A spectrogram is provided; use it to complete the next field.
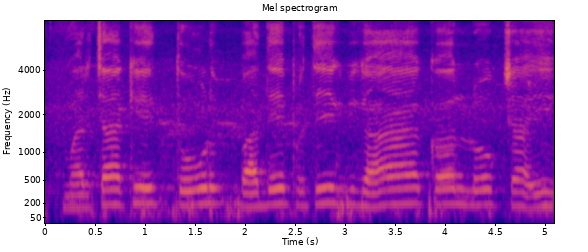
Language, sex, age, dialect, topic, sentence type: Bhojpuri, male, 25-30, Western, agriculture, question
